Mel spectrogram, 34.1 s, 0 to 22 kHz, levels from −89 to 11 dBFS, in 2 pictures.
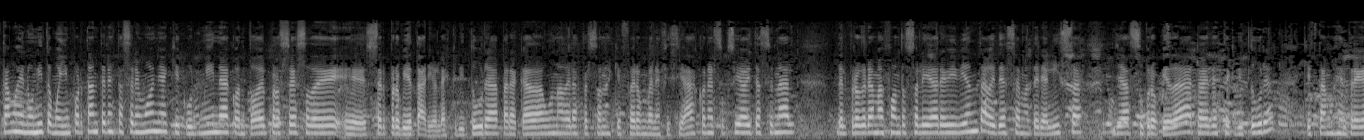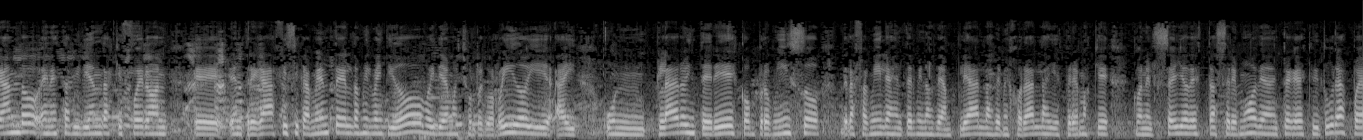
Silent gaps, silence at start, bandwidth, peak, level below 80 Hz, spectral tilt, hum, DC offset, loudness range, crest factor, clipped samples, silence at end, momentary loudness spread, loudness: none; 0 s; 12 kHz; -6 dBFS; -52 dBFS; -6.5 dB/octave; none; under 0.1%; 3 LU; 12 dB; under 0.1%; 0 s; 6 LU; -18 LUFS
